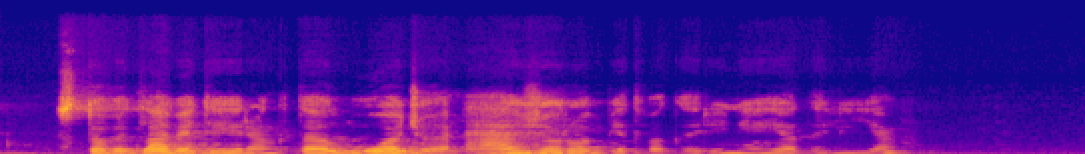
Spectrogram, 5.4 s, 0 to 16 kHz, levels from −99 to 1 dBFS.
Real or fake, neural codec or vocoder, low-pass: fake; vocoder, 44.1 kHz, 128 mel bands every 256 samples, BigVGAN v2; 14.4 kHz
